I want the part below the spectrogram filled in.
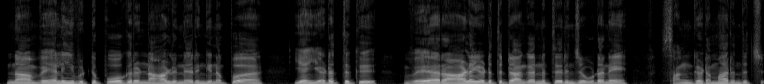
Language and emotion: Tamil, sad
